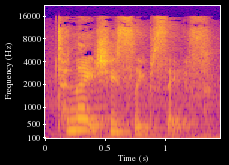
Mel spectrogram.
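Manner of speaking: soft, slow, nearly whispered; comforting herself after a hard talk; hushed reassurance. Real, not acted. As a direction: breathe it out to calm yourself.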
